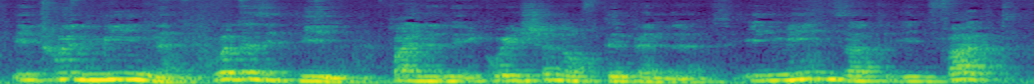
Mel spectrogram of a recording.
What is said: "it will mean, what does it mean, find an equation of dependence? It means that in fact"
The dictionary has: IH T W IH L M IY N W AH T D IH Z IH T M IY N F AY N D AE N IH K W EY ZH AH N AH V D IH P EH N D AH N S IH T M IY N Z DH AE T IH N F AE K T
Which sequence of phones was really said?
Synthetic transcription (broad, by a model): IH T W IH L M IY N W AH T D IH Z IH T M IY N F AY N AE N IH K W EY SH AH N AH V D IH P EH N D AH N S IH T M IY N Z DH AE T IH N F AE K T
